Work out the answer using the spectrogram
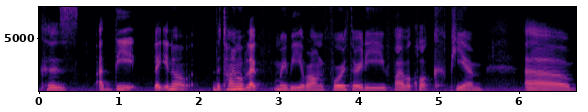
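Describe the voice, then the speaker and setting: This young woman's voice is lowish, flat, and unhurried as she appears as a student guest on a podcast. Still, she chats cheerfully in the casual interview, with frequent laughs and fillers like "like" and "you know," against faint studio noise.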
